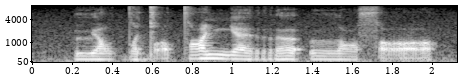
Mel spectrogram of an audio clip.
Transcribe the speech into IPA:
lʲ ɔ l dˤ ə dʲ ɔ̰ tˤ ə ɲ æ r ʌ ʔ lː ɔ sˤ ɑ̰

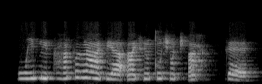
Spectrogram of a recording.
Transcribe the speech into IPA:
w i bʲ ã k ɦ ã k lː ãː pʲ aː ʔ ã fʲ ɛ̃ tʷ ĩ ʃ ɔ̃ t͡ʃʼ ã ħ kː ɛː

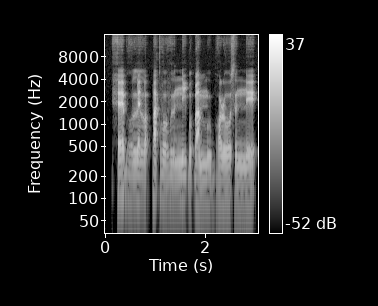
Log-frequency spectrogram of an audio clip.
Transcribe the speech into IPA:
h ɛː bʱ o̤ lː ɛ lː ɔ pː a k v oː v ɯː nː i ɓ o ɓ a mː uː bʱ ɔ ɭ oː s ɯ nː e

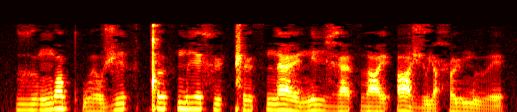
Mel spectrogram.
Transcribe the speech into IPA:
ɣ ɯ˧ ŋʷ ɑ˦ kʷʼ e˨ o̯ ʒ i˦ θ ǃ ɯ˦ θ m i˦ e̯ x y˧ ǁ y˧ θ n æ˦˨ e̯ n i˦˨ ɣ æ˧ θ ð ɑ˧ e̯ ʔ ɑ˦˨ ʒ ɯ˨ j ħ y˧ m ɯ˨ e̯

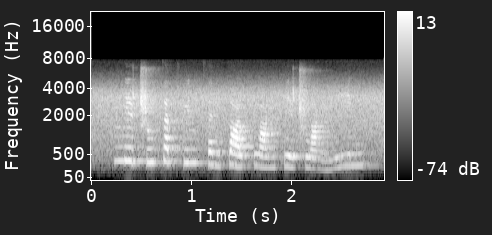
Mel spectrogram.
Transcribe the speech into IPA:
n̪ i˥˩ ʈ͡ʂ u˥ t̪ ä˨ t̪ʰ y˥ n t̪ʰ ə˧˥ n t̪ ɑ˧˥ ʊ̯ k w ɑ˧˥ ŋ p i˧˥ ʈ͡ʂ w ɑ˨˩ ŋ n̪ i˥ n

